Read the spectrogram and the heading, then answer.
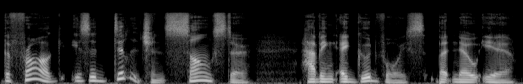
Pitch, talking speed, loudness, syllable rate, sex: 130 Hz, 150 wpm, -21 LUFS, 4.0 syllables/s, male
